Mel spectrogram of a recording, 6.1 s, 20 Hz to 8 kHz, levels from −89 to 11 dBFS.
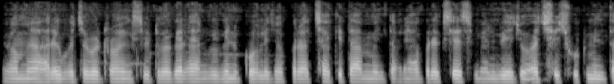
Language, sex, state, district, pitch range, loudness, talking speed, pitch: Hindi, male, Uttar Pradesh, Etah, 115-120 Hz, -17 LUFS, 235 wpm, 115 Hz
